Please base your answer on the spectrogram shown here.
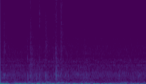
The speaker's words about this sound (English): Now, I put in, please type in the sky is blue into the answer field.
